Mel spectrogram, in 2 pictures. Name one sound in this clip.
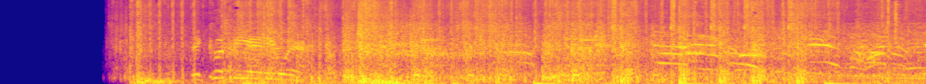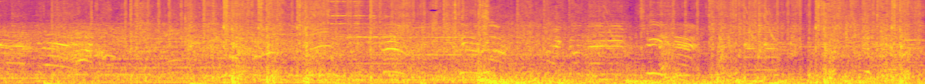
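Rifles fire in rapid bursts of gunshots.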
